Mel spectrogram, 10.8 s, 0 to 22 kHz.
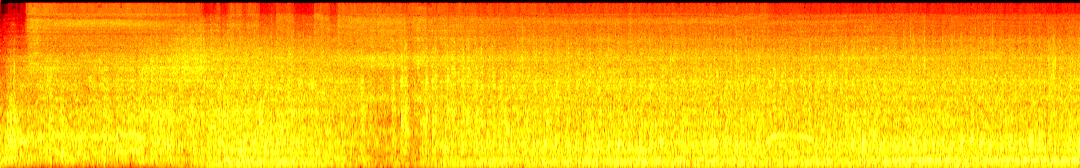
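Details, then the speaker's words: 1970 Chevy C50 crane truck, 350 CID V8, sitting over 10 years, just started for the first time: catches and settles into fairly steady idle with loud hissy background, no obvious knocking; runs, though a belt shredded. "well we got her started we know she runs anyway"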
